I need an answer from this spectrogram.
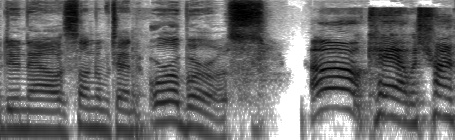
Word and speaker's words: Ouroboros: So, Ouroboros. So yes, I know how to say it. Excellent. It's kind of like the sound that big block in Super Mario makes when it hits the ground.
